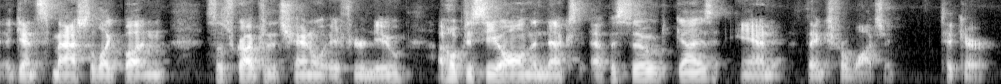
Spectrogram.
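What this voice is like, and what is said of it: Hoarse, fading voice. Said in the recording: “Losing my voice a little bit”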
